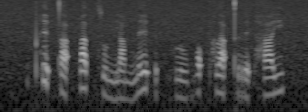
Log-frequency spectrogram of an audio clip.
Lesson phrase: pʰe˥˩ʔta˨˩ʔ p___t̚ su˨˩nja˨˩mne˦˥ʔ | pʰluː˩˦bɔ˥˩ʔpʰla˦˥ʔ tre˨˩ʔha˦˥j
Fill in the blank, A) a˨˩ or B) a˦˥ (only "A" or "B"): B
